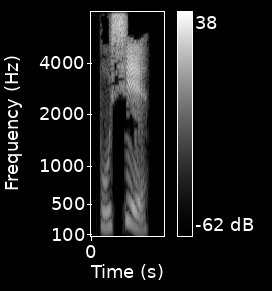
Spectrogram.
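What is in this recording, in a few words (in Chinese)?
"不屑", Mandarin Chinese; hsk; chinese-flashcards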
